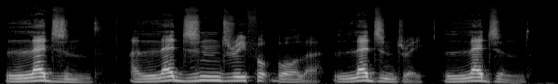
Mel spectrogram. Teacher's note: Stress is on the first syllable, which means we do a long L.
